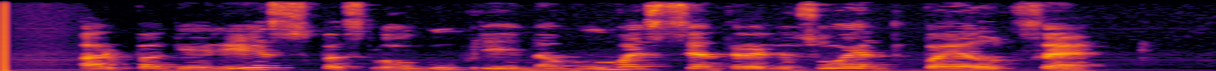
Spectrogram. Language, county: Lithuanian, Kaunas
